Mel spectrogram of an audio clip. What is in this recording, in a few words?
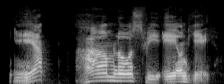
Defective Turret return defect fail de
